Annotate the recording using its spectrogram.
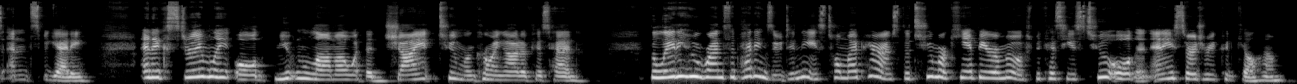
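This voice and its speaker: A woman's voice: high-pitched, expressive, moderate pace, a bit bright. A woman reading a first-person audiobook in a wry, sarcastic way. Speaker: audiobook narrator.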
